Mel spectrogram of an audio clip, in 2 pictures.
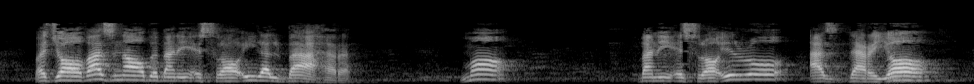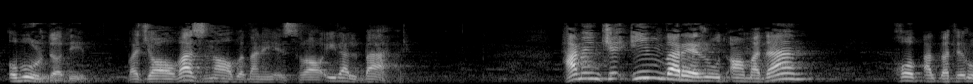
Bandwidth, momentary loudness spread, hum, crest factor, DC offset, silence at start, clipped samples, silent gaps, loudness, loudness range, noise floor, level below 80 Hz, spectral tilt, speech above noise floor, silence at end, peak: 7.4 kHz; 15 LU; none; 22 dB; under 0.1%; 0.35 s; under 0.1%; none; -21 LUFS; 7 LU; -58 dBFS; -74 dBFS; -3.5 dB/octave; 37 dB; 0 s; 0 dBFS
